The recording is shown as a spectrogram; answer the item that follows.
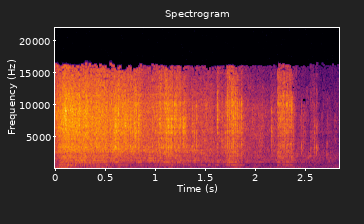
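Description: A toilet flushing in a newly built bathroom of a small home, a steady rushing wash of water that stays loud throughout and eases only slightly toward the end.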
